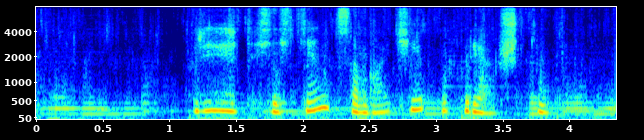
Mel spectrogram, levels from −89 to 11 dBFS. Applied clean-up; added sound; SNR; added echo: neural separator model SepFormer DNS4.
